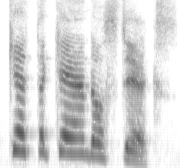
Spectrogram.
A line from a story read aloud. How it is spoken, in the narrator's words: we yell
